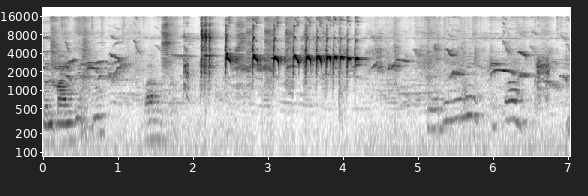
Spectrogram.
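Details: Grey-cheeked bulbul in energetic long 'nembak' song for training songbirds: soft warbling phrases, then a rapid string of about ten sharp high notes that speed up, and finally quieter mixed whistles.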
